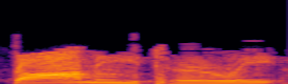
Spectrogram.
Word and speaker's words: dormitory: 这个地方呢，首先接触到一个啊，那么在美语当中呢，后面不是读的吹，而是读的比较蓝，给它伸长了，读成了 tree 啊，有点像 tree 啊。那么这个词呢，读下来应该是 dormitory 啊，这样来读的啊，dormitory。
